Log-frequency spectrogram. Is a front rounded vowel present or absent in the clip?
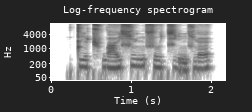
present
